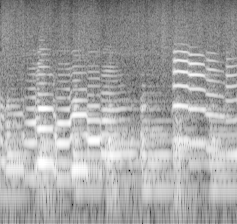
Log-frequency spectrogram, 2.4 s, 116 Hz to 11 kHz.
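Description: Late-1920s hot jazz dance band playing on a dub of a 78 rpm record: horns carry a moving melody line over the band. The sound has the narrow, dull top of a recording of that era.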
